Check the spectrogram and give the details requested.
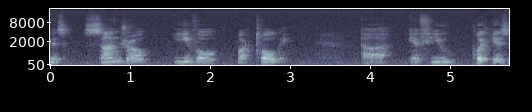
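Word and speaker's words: Sandro Ivo Bartoli: bar on youtube and it's spelled exactly the way it sounds sandro s a n d r evo ivo bartoli b-a-r-t-o-l-i he's a concert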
